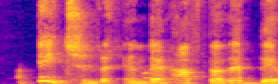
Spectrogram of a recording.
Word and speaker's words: Pietzsch: It's called Pietzsch. Pietzsch.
